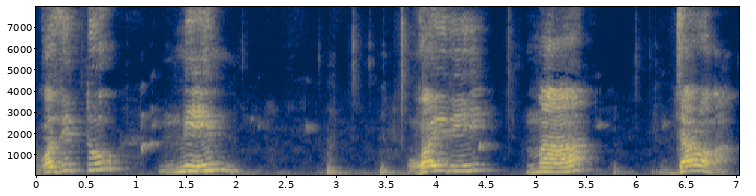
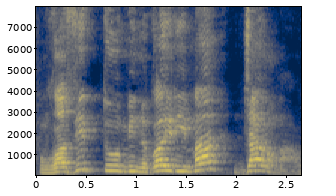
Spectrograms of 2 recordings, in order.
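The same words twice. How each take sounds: First: গজিবতু মিন গায়রি মা জারমা said very slowly, with long pauses between the words; ধীরে ধীরে, প্রতিটি শব্দ আলাদা করে বলা; slow dictation. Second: Said in the usual way. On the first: Shown as a demonstration. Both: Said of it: "খেয়াল করেন".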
